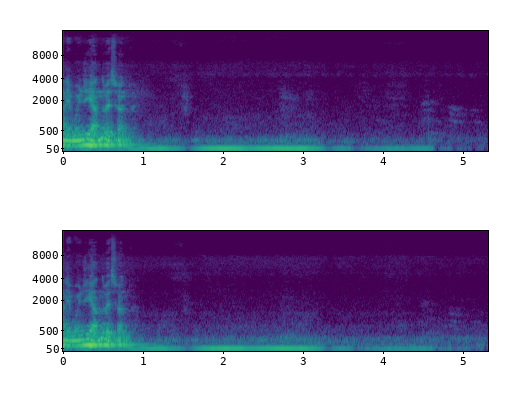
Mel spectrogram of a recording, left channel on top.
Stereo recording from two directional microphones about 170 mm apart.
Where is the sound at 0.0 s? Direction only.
35° right (ahead or behind).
